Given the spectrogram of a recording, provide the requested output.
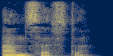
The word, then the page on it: ancestor: British English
